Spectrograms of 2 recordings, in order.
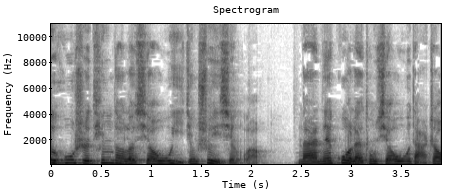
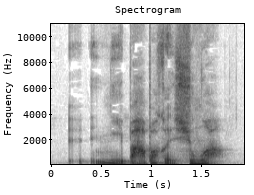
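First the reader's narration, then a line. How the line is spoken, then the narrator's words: Whispered close to ear. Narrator (Chinese): 他附在我耳朵边，轻轻的嘀咕道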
